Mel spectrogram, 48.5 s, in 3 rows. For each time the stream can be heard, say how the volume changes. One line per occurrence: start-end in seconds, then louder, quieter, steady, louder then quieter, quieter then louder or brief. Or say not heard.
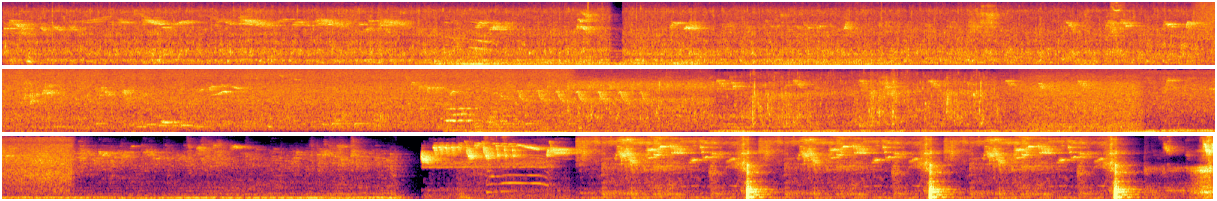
0.0-33.4 steady.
